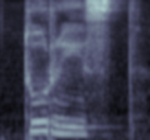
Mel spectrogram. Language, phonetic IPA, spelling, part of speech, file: Ukrainian, [tʊˈrɪst], турист, noun, Uk-турист.ogg
- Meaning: tourist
